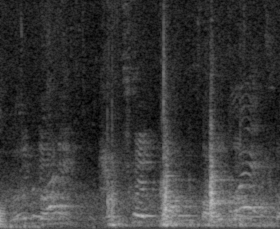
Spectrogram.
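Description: Faint, brief children's voices on a playground, with three short sharp knocks in the second half.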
